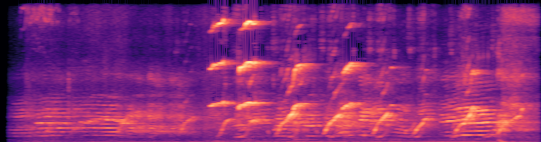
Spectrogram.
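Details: Several guinea pigs squeaking and whining in the early morning: loud, rising, harmonic-rich squeaks that repeat quickly and irregularly, some drawn-out steady whines at first, with a low background hum.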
